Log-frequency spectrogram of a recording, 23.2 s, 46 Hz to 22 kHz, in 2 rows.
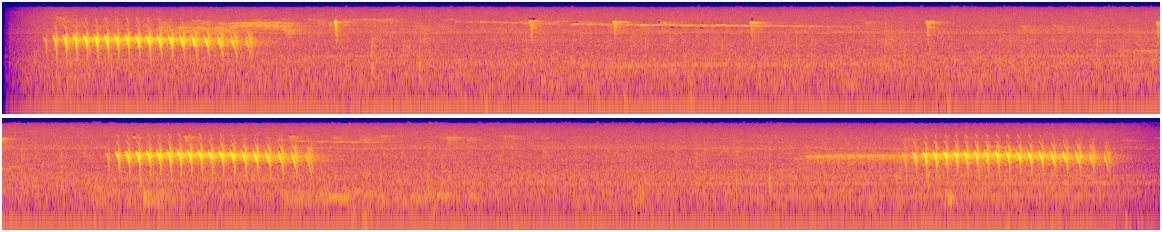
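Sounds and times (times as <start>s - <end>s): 
Roraiman Antwren in S. America: 0.4s - 3.5s, 4.9s - 9.4s, 11.2s - 11.9s, 12.6s - 16.9s, 19.6s - 23.0s.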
